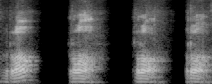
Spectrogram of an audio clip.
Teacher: kita dapati bahwa nanti ada sedikit udara yang mengalir di atas lidah kita Nah itu di tengah-tengah itu adalah makhrajnya huruf r makhrajnya huruf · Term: huruf ro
